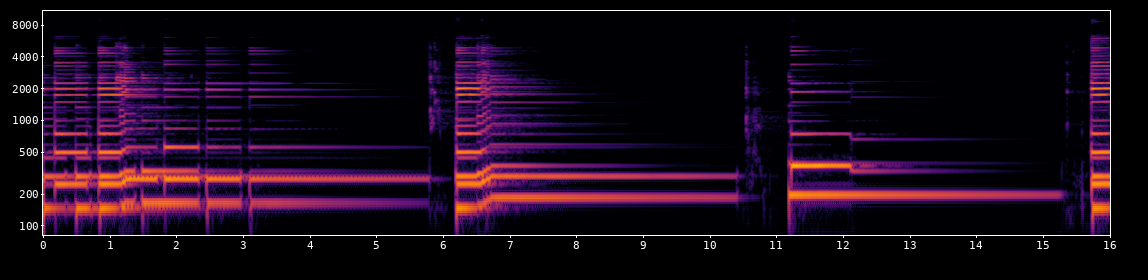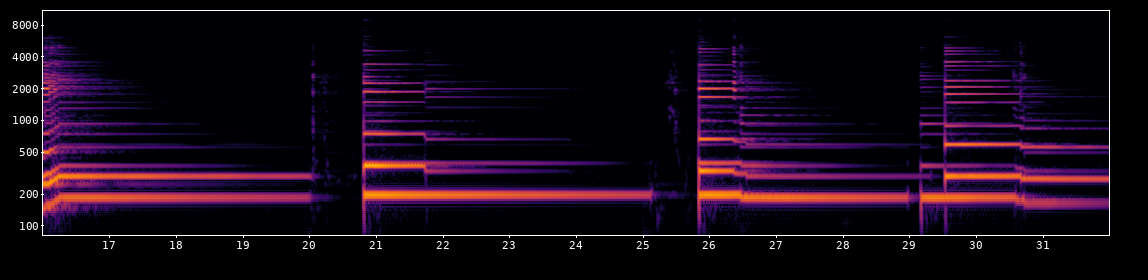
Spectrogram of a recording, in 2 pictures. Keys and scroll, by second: 1.3 shift+d, 6.0 r, 6.9 Tab, 8.4 l, 9.5 alt+z, 10.6 Delete, 12.4 Tab, 13.1 alt+z, 23.7 alt+z, 23.8 Tab, 24.3 alt+z, 24.9 Tab, 26.5 s, 29.0 alt+z, 30.4 r.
